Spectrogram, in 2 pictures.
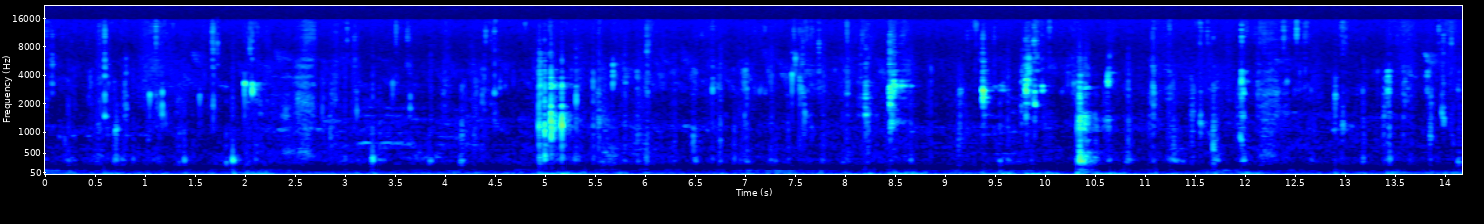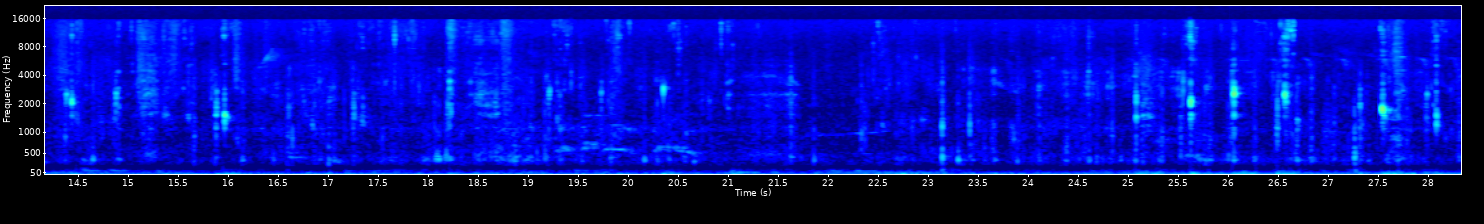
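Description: Faint close-up chewing and mouth smacks of a person eating by hand, with many small soft clicks; a few are louder, about five and ten seconds in.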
